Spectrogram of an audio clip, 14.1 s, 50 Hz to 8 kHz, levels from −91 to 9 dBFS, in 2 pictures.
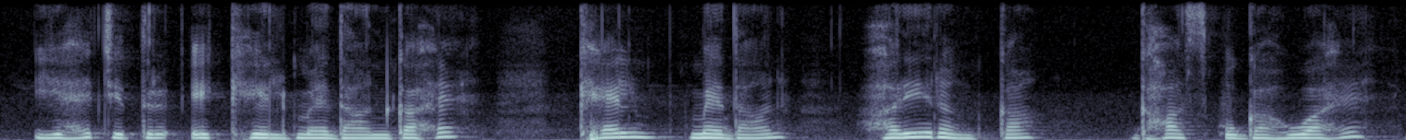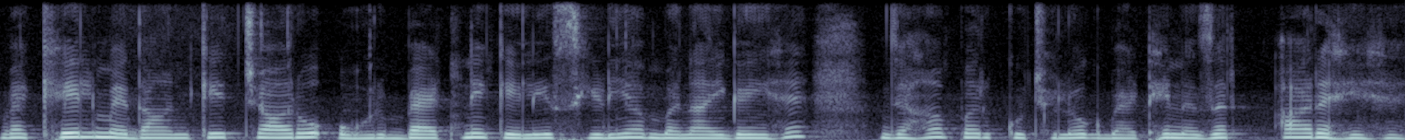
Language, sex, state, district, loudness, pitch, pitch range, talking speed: Hindi, female, Jharkhand, Sahebganj, -19 LUFS, 205 Hz, 195-225 Hz, 160 wpm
